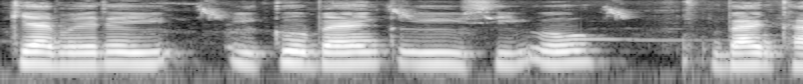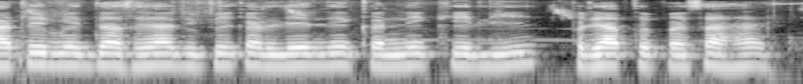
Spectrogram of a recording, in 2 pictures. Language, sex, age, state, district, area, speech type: Hindi, male, 45-60, Uttar Pradesh, Chandauli, rural, read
